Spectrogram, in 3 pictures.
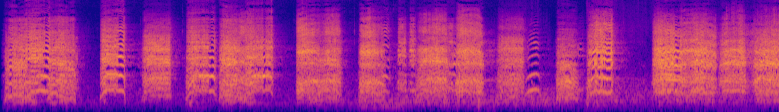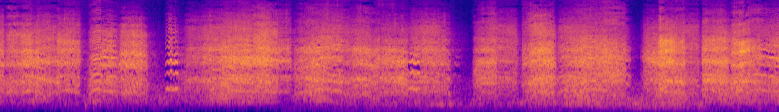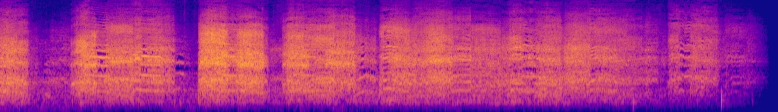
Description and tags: Corellas screeching
Australian Corella birds screeching away.
Australia, Australian, birdcall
